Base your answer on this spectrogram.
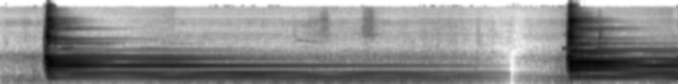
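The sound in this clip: Two separate hand-struck strikes of a clock tower chime, each a bright metallic clang that rings on with a long, sustained harmonic hum. The first slowly fades over several seconds and dies away just before the second strike rings out.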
